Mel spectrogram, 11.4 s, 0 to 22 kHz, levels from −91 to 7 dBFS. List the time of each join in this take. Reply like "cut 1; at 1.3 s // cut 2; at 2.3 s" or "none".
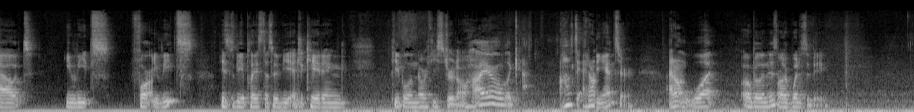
cut 1; at 1.9 s // cut 2; at 2.9 s // cut 3; at 3.4 s // cut 4; at 6.5 s // cut 5; at 7.4 s // cut 6; at 8.5 s // cut 7; at 9.7 s // cut 8; at 10.0 s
